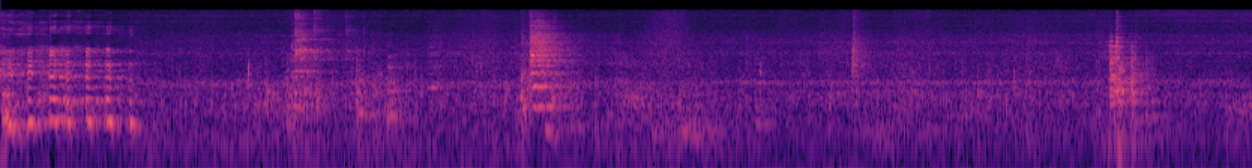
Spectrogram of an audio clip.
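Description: Metal kitchenware clinking and knocking a few separate times as a spoon, pot lids and a stainless-steel bowl are handled on the stove, over a steady background hiss.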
